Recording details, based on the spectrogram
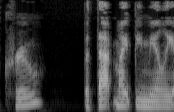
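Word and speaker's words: Crewe: Madame Pascal pronounced it as if it were K instead of crew.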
